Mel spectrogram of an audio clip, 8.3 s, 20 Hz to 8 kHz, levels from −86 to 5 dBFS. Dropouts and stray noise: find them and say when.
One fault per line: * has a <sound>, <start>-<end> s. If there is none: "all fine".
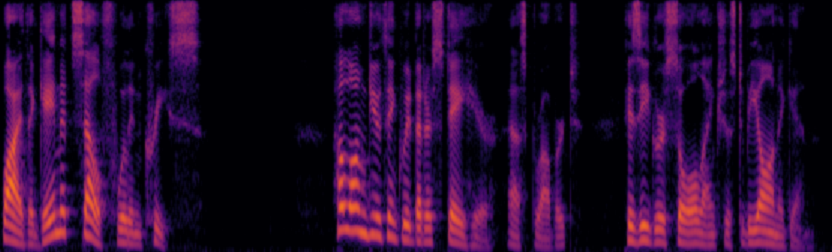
all fine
